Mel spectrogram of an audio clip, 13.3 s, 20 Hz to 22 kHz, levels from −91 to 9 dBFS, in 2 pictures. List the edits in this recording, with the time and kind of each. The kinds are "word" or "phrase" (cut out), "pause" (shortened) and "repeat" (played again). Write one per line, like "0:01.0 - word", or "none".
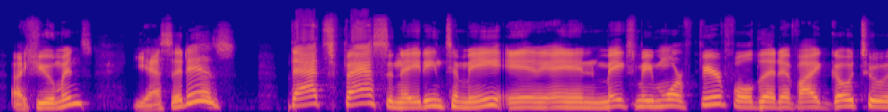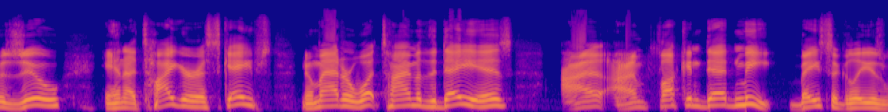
none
